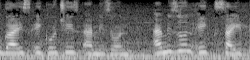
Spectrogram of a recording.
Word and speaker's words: Amizon: ये अमेज़ॉन नहीं है, ये अमेज़ॉन है, बट उसको प्रोनाउंस अमेज़ॉन ही बोलते हैं। तो AMIZON, अमेज़ॉन है।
